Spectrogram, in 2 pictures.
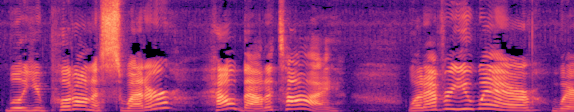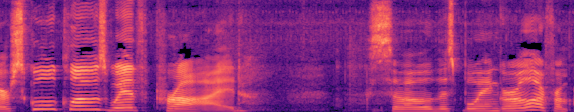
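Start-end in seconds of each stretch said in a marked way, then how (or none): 0.0-8.2 bright, sing-song storybook read; lilting picture-book voice; reading to children. Acted. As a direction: read the rhyme to a class of little kids. Reads rhyming picture book aloud.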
